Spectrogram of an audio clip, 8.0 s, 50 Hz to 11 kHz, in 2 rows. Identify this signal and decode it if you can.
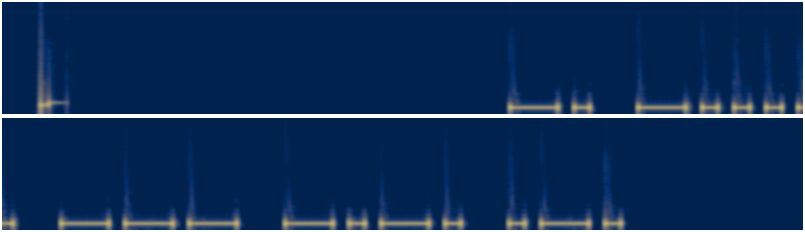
Morse code, heard as a keyed tone, about 15 wpm, 700 Hz. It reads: N6OCR
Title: USA Call Signs - 5 Characters - Repeated 2x - 15wpm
